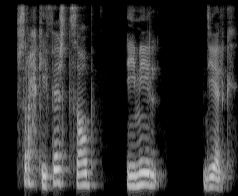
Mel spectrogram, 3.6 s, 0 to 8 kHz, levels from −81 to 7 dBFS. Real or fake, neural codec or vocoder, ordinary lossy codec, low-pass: real; none; none; 7.2 kHz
